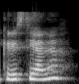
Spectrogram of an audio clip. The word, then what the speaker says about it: Cristiana: Did I pronounce right, Cristiana?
